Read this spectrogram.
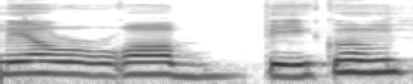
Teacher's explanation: نون ساکن کے بعد را آ رہا ہے تو یہاں پہ ادغام بلا غنہ ہوگا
